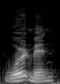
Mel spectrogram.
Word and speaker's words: Wertmann: Wertmann.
